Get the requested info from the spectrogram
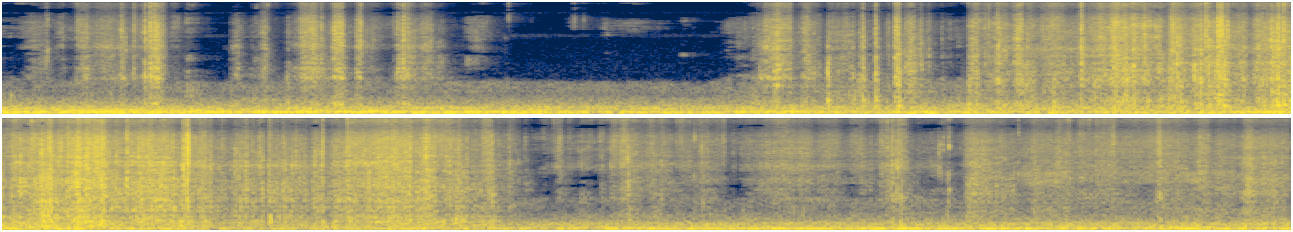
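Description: Paper food wrapping rustling and crinkling as it is handled, loudest in the middle with a sharp crack just after nine seconds, then fainter crackles.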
